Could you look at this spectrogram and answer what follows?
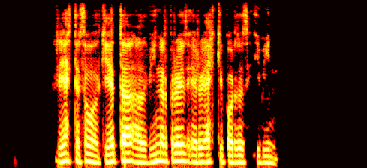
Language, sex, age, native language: Icelandic, male, 40-49, Icelandic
